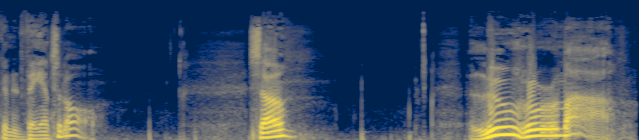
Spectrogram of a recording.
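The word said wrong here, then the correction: Lo-ruhamah: I didn't say it right again. It's Loruhama. Loruhama.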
